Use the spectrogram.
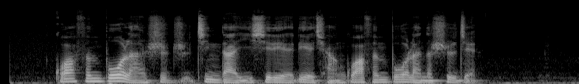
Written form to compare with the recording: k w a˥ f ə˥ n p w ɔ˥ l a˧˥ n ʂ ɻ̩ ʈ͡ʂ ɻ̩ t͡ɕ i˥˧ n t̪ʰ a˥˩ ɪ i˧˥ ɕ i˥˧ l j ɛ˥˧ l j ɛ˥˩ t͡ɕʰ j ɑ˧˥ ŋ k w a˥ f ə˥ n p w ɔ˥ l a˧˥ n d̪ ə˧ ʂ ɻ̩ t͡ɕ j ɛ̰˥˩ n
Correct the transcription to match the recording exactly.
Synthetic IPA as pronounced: k w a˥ f ə˥ n p w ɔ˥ l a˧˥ n ʂ ɻ̩ ʈ͡ʂ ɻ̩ t͡ɕ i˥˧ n t̪ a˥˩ ɪ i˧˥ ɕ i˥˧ l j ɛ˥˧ l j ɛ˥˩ t͡ɕʰ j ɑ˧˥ ŋ k w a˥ f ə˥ n p w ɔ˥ l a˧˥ n d̪ ə˧ ʂ ɻ̩ t͡ɕ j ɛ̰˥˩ n

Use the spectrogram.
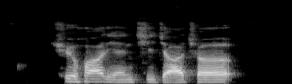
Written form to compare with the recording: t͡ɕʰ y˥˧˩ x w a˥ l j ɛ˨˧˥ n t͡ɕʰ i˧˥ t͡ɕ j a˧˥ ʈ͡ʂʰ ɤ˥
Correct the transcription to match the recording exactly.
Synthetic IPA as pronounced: t͡ɕʰ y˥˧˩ x w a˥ l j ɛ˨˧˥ n t͡ɕʰ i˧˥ t͡ɕ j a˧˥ ʈ͡ʂʰ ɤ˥

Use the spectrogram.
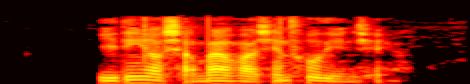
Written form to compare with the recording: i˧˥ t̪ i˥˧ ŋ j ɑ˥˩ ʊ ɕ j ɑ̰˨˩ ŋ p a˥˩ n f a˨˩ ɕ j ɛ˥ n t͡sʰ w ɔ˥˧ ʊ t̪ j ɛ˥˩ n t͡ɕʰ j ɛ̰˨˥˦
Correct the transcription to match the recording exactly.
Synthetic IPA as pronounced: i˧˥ t̪ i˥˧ ŋ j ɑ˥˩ ʊ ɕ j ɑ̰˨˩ ŋ p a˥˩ n f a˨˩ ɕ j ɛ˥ n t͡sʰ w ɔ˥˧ ʊ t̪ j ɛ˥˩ n t͡ɕʰ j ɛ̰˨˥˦

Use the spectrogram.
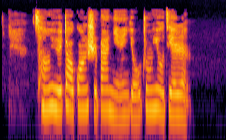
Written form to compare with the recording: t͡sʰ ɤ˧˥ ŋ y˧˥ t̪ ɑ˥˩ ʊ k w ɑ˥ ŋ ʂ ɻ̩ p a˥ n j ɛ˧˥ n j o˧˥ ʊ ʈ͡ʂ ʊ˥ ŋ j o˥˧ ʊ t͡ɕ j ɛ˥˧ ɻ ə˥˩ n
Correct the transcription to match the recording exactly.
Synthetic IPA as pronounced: t͡sʰ ɤ˧˥ ŋ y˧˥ t̪ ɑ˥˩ ʊ k w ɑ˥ ŋ ʂ ɻ̩ p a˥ n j ɛ˧˥ n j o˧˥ ʊ ʈ͡ʂ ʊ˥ ŋ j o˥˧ ʊ t͡ɕ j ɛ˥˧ ɻ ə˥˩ n

